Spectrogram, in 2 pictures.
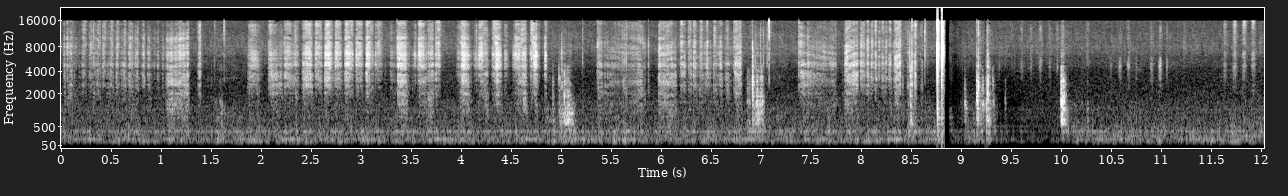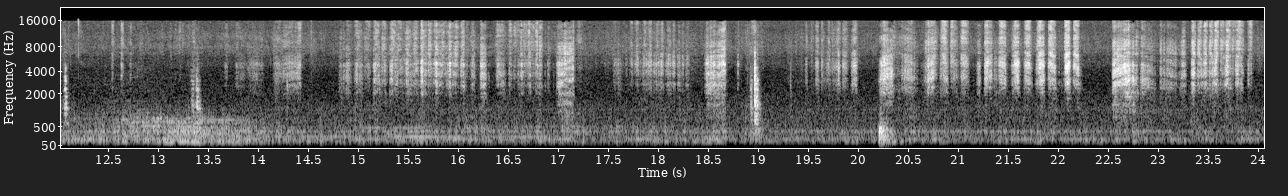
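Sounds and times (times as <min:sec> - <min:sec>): marker scratching on paper: 0:00.0 - 0:08.5, 0:13.7 - 0:18.8, 0:19.4 - 0:24.0.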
